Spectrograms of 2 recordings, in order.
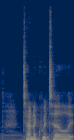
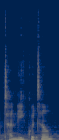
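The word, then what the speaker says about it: Taniquetil: land so it's the land of the valar tenecoitil is uh or taniquitil i always say it wrong taniqatu taniquitil is the snow white peak and that is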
